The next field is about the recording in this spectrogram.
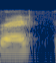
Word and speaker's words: Ra: I just looked up how to pronounce it, but they named themselves after the Egyptian sun god, and I did not know that you pronounce it Ray. – I thought it was Ra. – I did too, but no, it's Ray.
